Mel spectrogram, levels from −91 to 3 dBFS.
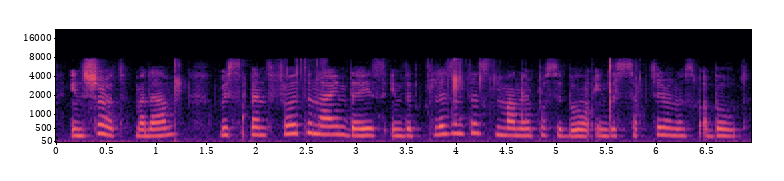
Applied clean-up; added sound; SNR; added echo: none; Rattle; 15 dB; none.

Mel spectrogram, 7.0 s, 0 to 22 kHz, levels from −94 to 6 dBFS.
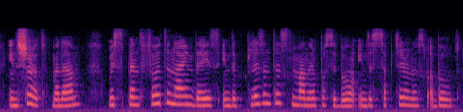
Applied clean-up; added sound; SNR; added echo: none; none; none; none.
